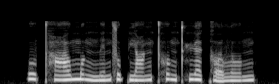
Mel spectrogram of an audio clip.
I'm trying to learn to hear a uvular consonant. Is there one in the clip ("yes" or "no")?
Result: no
